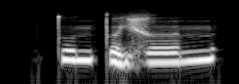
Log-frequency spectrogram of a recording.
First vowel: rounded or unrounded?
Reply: rounded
